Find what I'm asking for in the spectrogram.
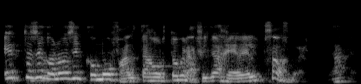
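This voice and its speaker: A man teaches a class, his voice sitting fairly high for a man. He explains each step patiently and keeps checking that students follow. The audio is dull and muffled, as if it came through a lo-fi call. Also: very animated, normal speed. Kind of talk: online class instruction.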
